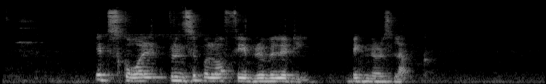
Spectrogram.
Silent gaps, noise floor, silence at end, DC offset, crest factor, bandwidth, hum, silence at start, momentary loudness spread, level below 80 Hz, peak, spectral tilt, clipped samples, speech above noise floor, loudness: none; -57 dBFS; 1.2 s; under 0.1%; 16 dB; 14 kHz; none; 0.95 s; 13 LU; -62 dBFS; -12 dBFS; -6 dB/octave; under 0.1%; 33 dB; -25 LUFS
